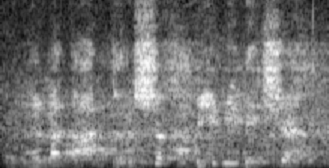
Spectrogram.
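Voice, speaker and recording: A man shouting live football commentary and crowd announcements at an outdoor ground, heard over loudspeakers. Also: high voice, sing-song, normal speed, background noise. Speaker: match commentator. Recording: echoey loudspeaker sound from far off.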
